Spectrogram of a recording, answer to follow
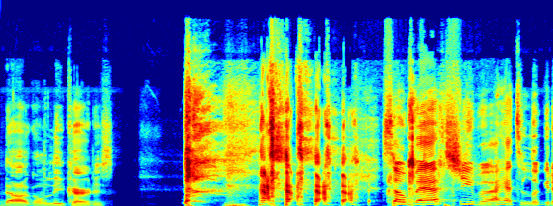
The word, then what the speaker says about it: Bathsheba: So Bathsheba, I had to look it up to say it correctly.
